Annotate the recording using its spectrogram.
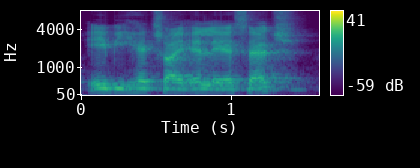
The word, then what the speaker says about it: Abhilash: so my name is spelled A B H I L A S H.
